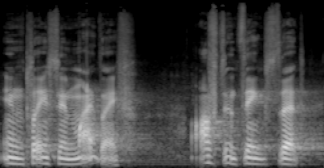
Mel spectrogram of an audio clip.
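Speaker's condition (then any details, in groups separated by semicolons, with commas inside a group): ALS; onset with tiredness and clumsiness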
